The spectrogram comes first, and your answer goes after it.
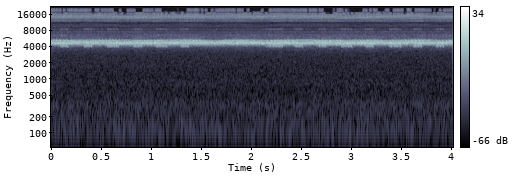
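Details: Autumn insects calling at night: a steady, unbroken high-pitched trill that holds one even pitch with a faint thin overtone above, with no other animals or voices.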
